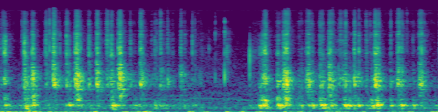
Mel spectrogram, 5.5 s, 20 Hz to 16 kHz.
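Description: A pointed wooden stylus scratches fast and continuously across a flat, black-coated scratch art card about A4 in size. It makes quiet, dry rasping strokes at roughly three to four per second, with a bright, scratchy texture centered near 1 kHz and a low body around 200 Hz. The strokes ease into a brief near-pause around the three-second mark before the rapid scratching resumes.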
